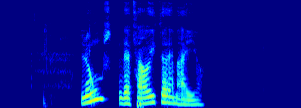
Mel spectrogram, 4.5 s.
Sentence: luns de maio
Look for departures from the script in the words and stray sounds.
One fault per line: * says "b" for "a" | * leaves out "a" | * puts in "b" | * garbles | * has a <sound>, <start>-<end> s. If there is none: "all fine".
* puts in "dezaoito"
